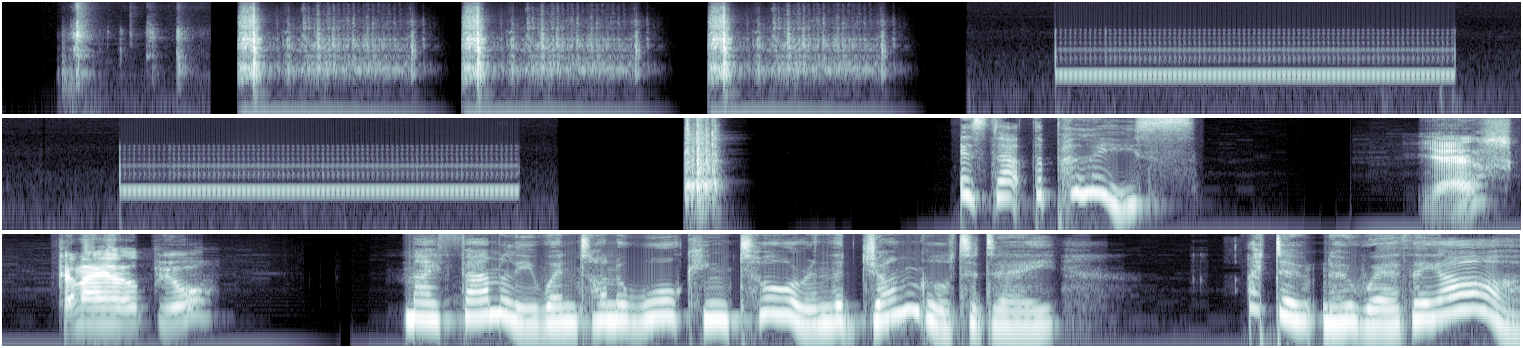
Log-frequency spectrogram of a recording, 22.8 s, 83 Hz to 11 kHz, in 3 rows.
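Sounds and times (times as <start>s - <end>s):
telephone being dialed with clicking, whirring turns: 1.2s - 4.5s, 5.3s - 7.3s
long steady telephone ringing tones: 5.2s - 7.3s, 8.2s - 10.3s
speech: 12.4s - 13.6s, 14.7s - 16.3s, 17.2s - 20.7s, 21.4s - 22.7s.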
